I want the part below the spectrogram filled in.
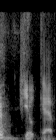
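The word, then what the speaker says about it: Enver Gjokaj: How am I supposed to pronounce that? Enver Gyokev. Oh, wow. Gyokev, yeah.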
